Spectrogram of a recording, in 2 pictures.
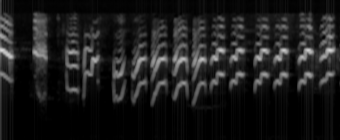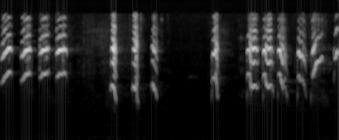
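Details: Tame black-naped oriole (kepodang emas) singing loudly and often: rapid runs of short, bright, rising notes repeated one after another for about five seconds, then scattered sharp high chips with pauses between.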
